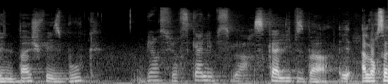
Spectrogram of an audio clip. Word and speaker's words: Skahlips: C'est ce qu'on va retenir avec Skylips Bar.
